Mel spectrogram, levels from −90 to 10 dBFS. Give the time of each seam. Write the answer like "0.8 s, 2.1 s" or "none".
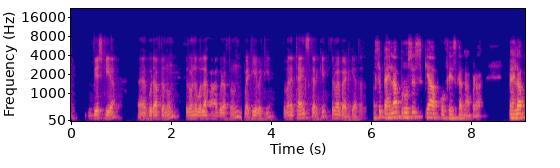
6.1 s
